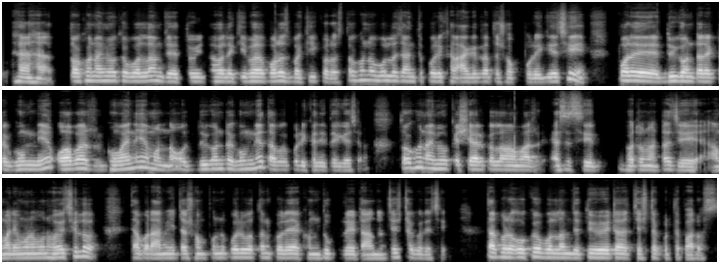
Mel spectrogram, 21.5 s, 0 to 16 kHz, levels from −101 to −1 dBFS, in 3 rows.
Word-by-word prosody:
হ্যাঁ, 140 -2 +2
হ্যাঁ। 125 - -1 0.2
তখন 155 +3 +2
আমি 165 0 0
ওকে 160 0 0
বললাম 160 +3 +2
যে, 140 - +3
"তুই 145 0 -1
তাহলে 145 0 +1
কিভাবে 150 0 +3
পড়স 155 0 +3
বা 135 - +2
কি 150 - -4
করস?" 120 -3 -2
তখন 185 +2 -3
ও - - +1
বললো 170 -1 0
যে, 160 - +1
"আমি 150 - -4
তো - - -11
পরীক্ষার 150 -1 -1
আগের 135 0 -1
রাতে 140 -1 -1
সব 125 - -4
পড়ে 130 0 -1
গিয়েছি। 145 +11 +1 0.5
পরে 170 0 +7 0.3
২ 160 +2 +3
ঘন্টার 150 -2 +5
একটা 140 0 -2
ঘুম 145 +1 0
নিয়ে;" 160 - +2
ও - - +2
আবার 175 +1 +4 0.2
ঘুমায় 150 +3 +2
নাই, 205 - -2
এমন 160 -5 -2
না। - - +1
ও - - -1 0.2
২ 150 - 0
ঘন্টা 165 0 0
ঘুম 155 - -2
নিয়ে, 220 - +1
তারপর 140 -1 +1
পরীক্ষা 135 -2 -4
দিতে 125 0 -7
গিয়েছিল। 120 +4 -6 0.4
তখন 190 +2 +2
আমি 165 - 0
ওকে 165 - -2
শেয়ার 145 -1 +5
করলাম 145 -1 +1
আমার 130 -1 +1 0.2
এসএসসি'র 130 -2 -2 0.3
ঘটনাটা 135 +1 -1
যে, 125 - -1 0.3
"আমার 125 +2 +1
এমন, 135 +1 +1
এমন 140 - -1
হয়েছিল। 145 +5 -1 0.5
তারপর - - -1
আমি 130 - -1
এটা 135 - -1
সম্পূর্ণ 130 +1 -4
পরিবর্তন 145 0 +1
করে, 135 0 +1
এখন 125 0 -8
দুপুরে 130 -1 -5
এটা 120 - -2
আনার 120 0 -5
চেষ্টা 150 -1 -4
করেছি।" 115 -2 -7 0.4
তারপর 155 +1 +4 0.2
ওকেও 160 +2 +3
বললাম 140 -1 +3
যে, 130 - +1
"তুইও 140 -1 +3
এটা 135 0 +3 0.2
চেষ্টা 125 -2 -3
করতে - - -7
পারোস।" - - -1
145 Hz, 225 wpm, -23 LUFS, 135-155 Hz, 0.5 s, পরে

